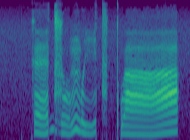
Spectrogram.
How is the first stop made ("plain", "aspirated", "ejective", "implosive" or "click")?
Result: plain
